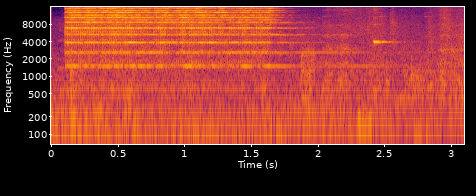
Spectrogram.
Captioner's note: bell rings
